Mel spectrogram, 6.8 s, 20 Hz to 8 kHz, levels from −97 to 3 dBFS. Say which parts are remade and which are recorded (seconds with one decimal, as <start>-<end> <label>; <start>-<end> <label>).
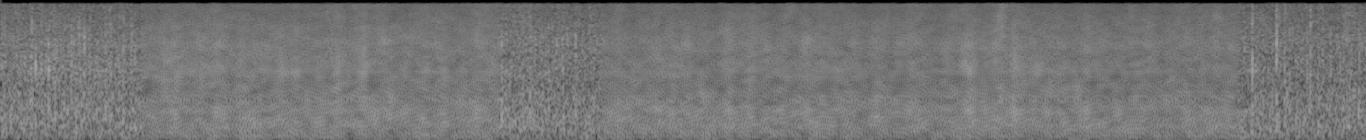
0.0-0.7 recorded; 0.7-2.5 remade; 2.5-3.0 recorded; 3.0-6.2 remade; 6.2-6.8 recorded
